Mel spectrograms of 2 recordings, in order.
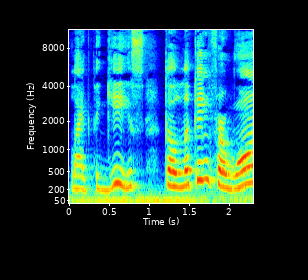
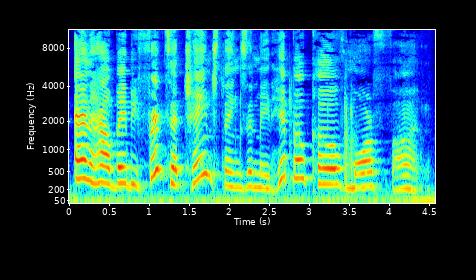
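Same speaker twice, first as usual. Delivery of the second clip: usual speaking voice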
